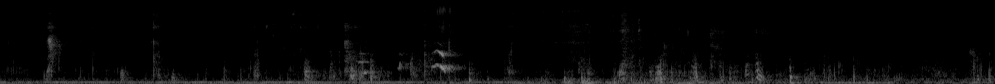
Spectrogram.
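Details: Twenty-day-old Labrador Retriever puppies, nicknamed little milk vampires; one brief high whimper rises and falls midway through soft shuffling, smacking and rustling, over a steady low electrical hum.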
